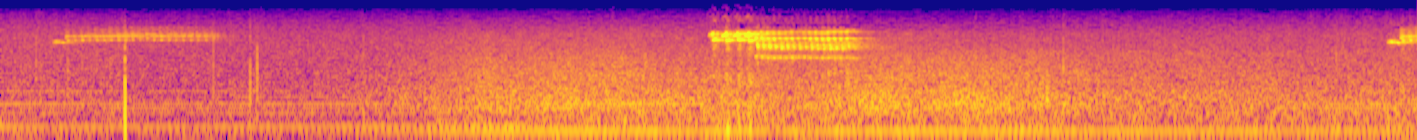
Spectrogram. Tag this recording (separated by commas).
Bird, tweet, bird song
